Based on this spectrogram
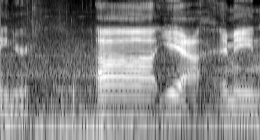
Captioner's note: heavy truck engine rumbles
